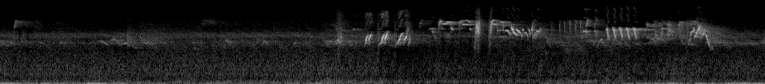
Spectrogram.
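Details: Carolina wren singing in an autumn forest: after a quiet start, a run of bright, rapid chirping phrases, high and rhythmic, bursting in quick groups over a steady soft hiss of background noise.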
